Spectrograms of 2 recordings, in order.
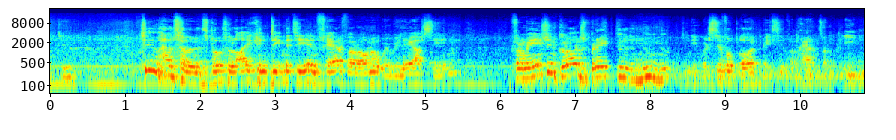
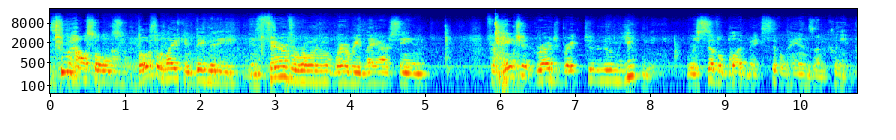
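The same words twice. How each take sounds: First: Put-on old Elizabethan English accent, sounding a bit Irish; a rough try at an Elizabethan English accent. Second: Plain formal recitation of verse; recited verse. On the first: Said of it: "That's what it sounds like, sort of". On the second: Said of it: "not the way I just did". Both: Shown as a demonstration.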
